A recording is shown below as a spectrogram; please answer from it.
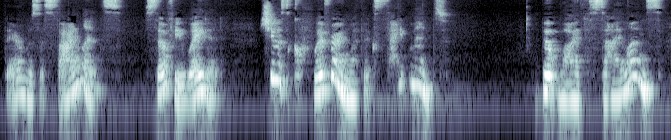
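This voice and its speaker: A woman narrates a children's story in a fairly high voice. Her delivery is very animated, with dramatic, measured phrasing that brings out each line. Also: rough recording. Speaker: read-aloud narrator.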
